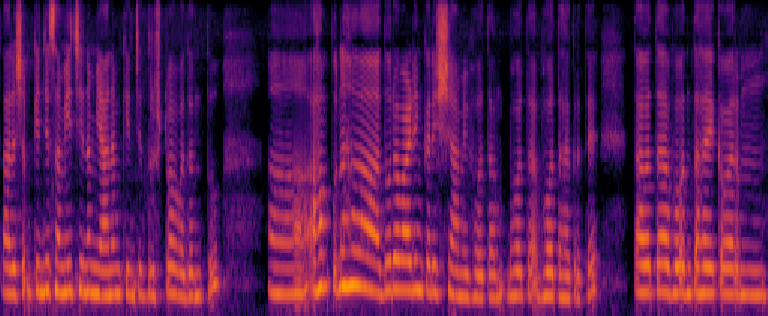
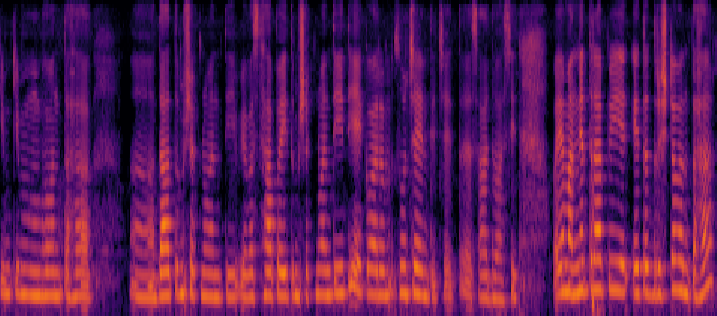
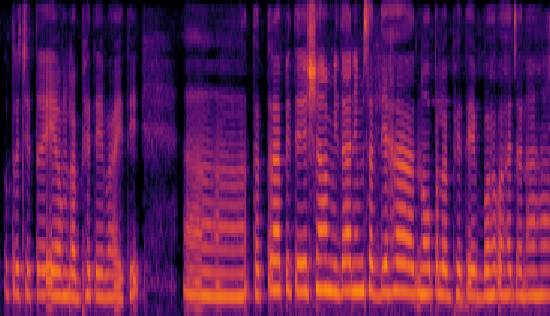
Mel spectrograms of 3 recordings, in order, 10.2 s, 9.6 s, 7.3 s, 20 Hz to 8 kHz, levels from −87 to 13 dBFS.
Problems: constant background noise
